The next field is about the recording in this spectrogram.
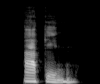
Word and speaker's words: akin: And that is at akin. Akin. Akin. Akin is spelled as A-K-I-N.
